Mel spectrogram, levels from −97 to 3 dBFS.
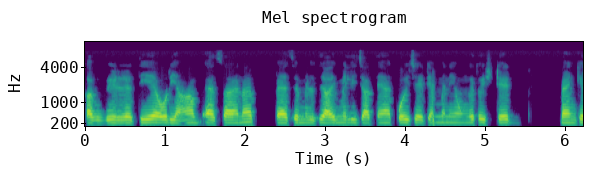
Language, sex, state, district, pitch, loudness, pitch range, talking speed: Hindi, male, Uttar Pradesh, Jyotiba Phule Nagar, 115 Hz, -17 LUFS, 115-120 Hz, 260 wpm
